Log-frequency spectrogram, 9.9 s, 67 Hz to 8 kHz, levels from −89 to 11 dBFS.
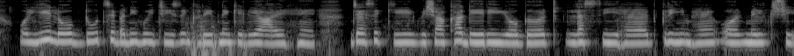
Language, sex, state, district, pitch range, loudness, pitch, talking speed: Hindi, female, Uttar Pradesh, Jalaun, 210-225 Hz, -31 LUFS, 220 Hz, 125 wpm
